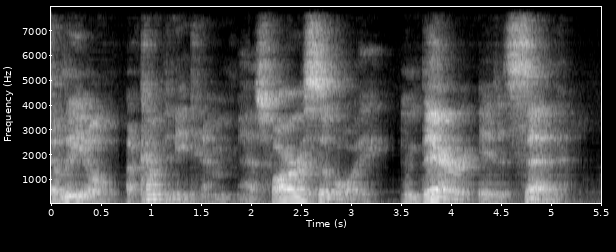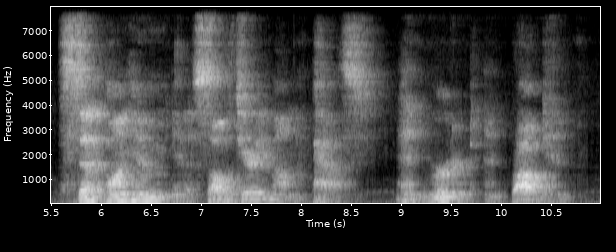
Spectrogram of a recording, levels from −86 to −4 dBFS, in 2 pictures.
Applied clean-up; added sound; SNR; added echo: neural separator model SepFormer DNS4.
